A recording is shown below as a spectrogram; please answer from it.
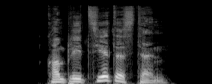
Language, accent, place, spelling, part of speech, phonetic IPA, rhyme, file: German, Germany, Berlin, kompliziertesten, adjective, [kɔmpliˈt͡siːɐ̯təstn̩], -iːɐ̯təstn̩, De-kompliziertesten.ogg
- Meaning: 1. superlative degree of kompliziert 2. inflection of kompliziert: strong genitive masculine/neuter singular superlative degree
